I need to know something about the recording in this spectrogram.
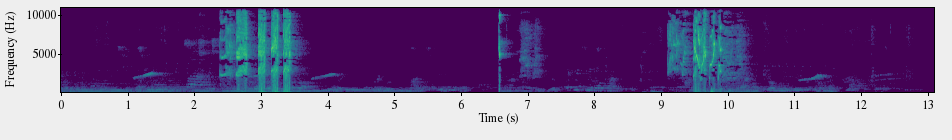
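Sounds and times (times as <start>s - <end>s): lovebird chirping and squawking: 2.4s - 3.6s, 9.1s - 10.1s.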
